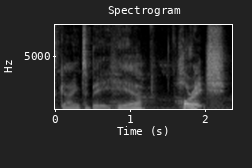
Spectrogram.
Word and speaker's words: Horwich: Horwich. Rhymes with Norwich.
